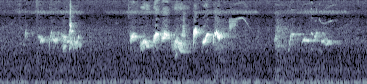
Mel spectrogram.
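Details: Red-whiskered bulbul kept as a pet, singing in the energetic 'ché' style: a run of rapid, chattering whistled notes in the middle, fainter phrases before and after, over a steady background hiss.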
